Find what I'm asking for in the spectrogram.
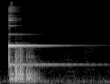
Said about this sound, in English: Hear that singing? That's how you know it's crystal.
